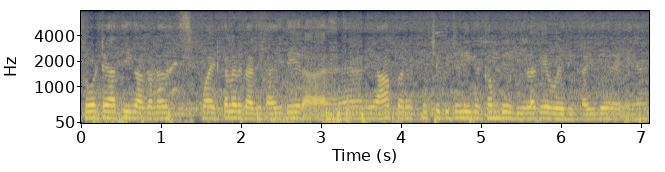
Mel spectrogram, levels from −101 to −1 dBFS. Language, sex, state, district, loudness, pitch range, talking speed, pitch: Hindi, male, Haryana, Charkhi Dadri, -16 LUFS, 145-165 Hz, 205 wpm, 155 Hz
